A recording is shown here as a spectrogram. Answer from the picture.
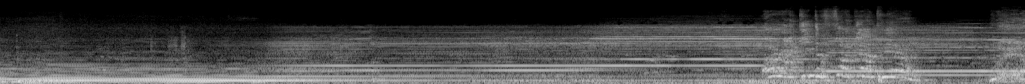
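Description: Amplified electric guitar and bass chords from a live band held and ringing out through the amps in a small room, with a voice shouting over the PA about eight seconds in.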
